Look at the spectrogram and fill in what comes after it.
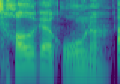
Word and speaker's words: Holger Rune: Is a little offbeat, a man who hails from your neck of the woods, Holger Rune. Can you give me the pronunciation, please? – Yes, it is Holger Rune.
